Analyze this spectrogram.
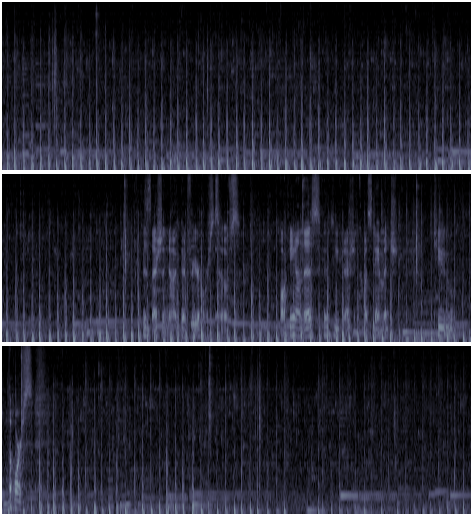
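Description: A horse's hooves clop steadily at a trot.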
